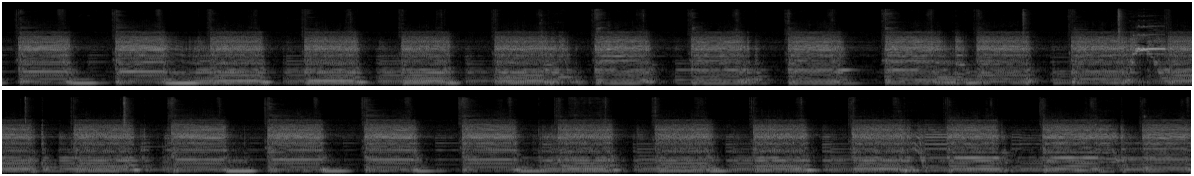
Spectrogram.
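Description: Distorted electric guitar plays a chugging riff, with steady rhythmic chords cut by short gaps and repeating evenly with no voice over it.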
